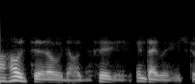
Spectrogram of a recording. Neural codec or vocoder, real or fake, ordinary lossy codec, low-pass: autoencoder, 48 kHz, 32 numbers a frame, DAC-VAE, trained on Japanese speech; fake; none; 3.6 kHz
